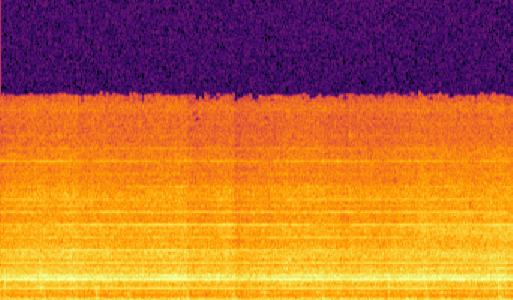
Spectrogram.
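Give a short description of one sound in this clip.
Aircraft engines drone loudly and steadily with a high whine.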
